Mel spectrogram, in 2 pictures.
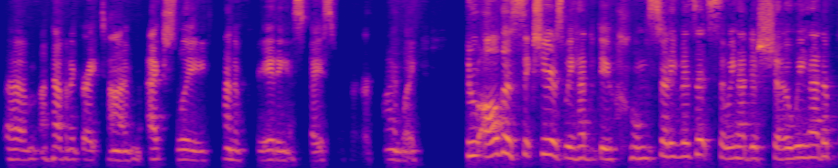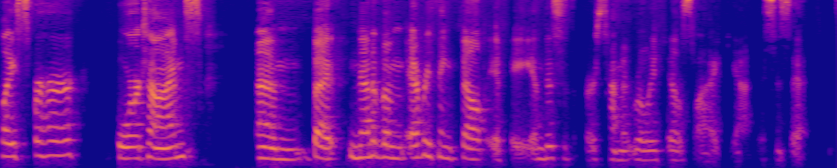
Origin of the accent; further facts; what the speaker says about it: Texas, United States; so I'm originally from West Texas, near the Odessa Permian High School region where the whole thing was set off.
